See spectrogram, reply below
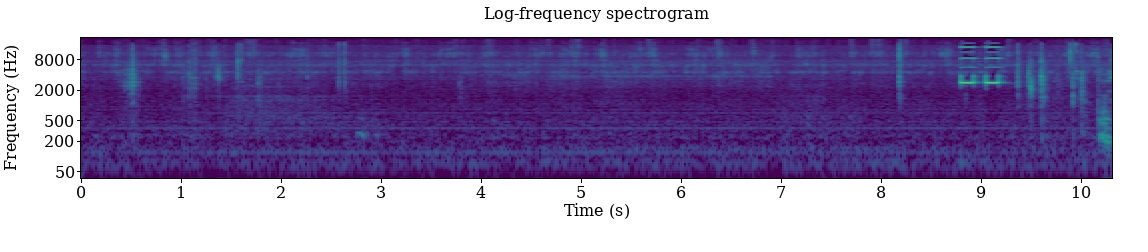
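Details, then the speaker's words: Type 1 diabetes insulin pump pod activation: after filling the pod with insulin by syringe, a short run of high electronic beeps signals it is active, before pairing with the controller; site planned on the stomach. "beeps mean it's active activated so we are going to hit next and now it will communicate with the Pod"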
